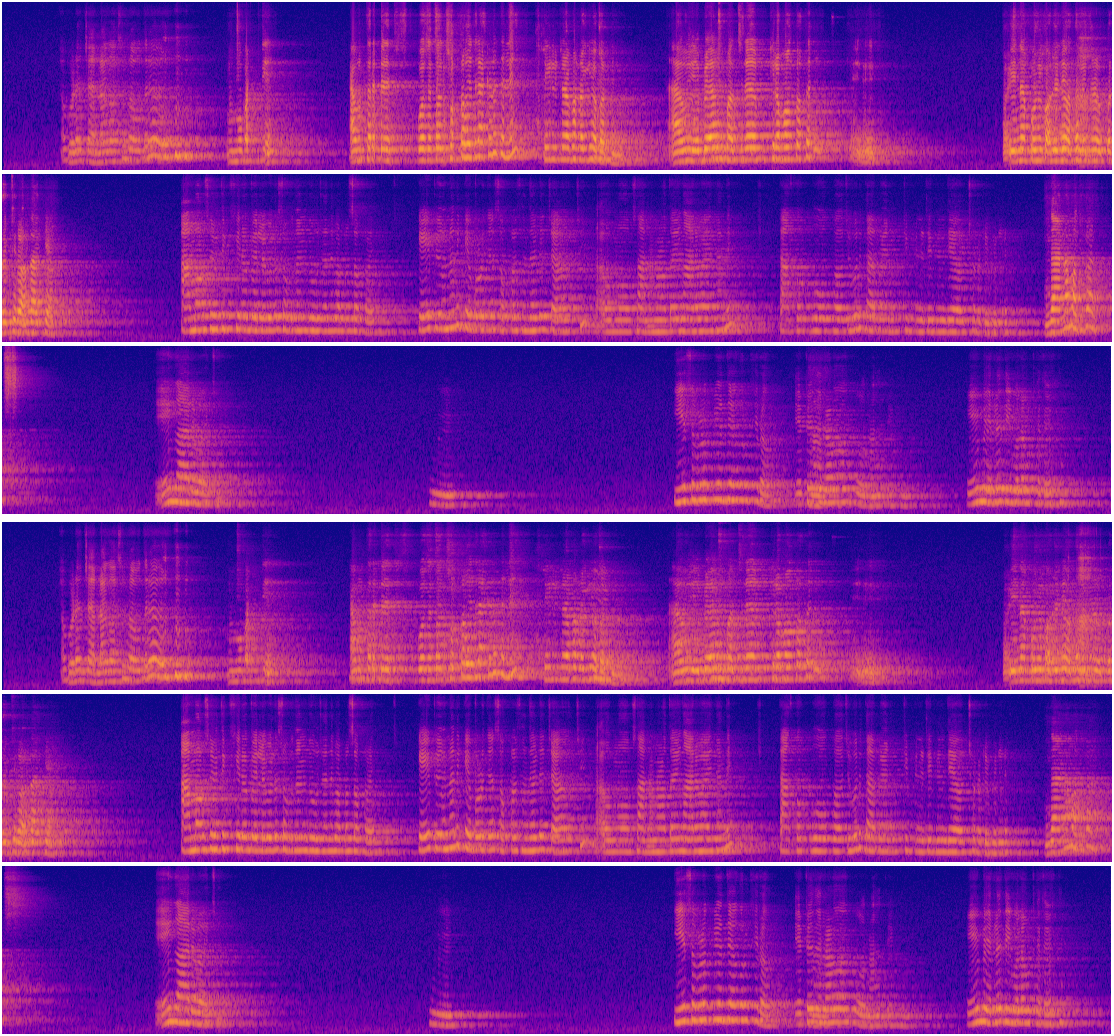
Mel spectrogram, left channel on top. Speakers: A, on the right; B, on the left.
A: ଆଉ ବଢିଆ ଚାଲାକ ଅଛ ସବୁଥିରେ ଆଉ।
B: ମୁଁ କରିଦିଏ।
A: ହୁଁ
B: ଆଗୁରୁ
A: ହୁଁ।
B: ଥରେ ପୁଅ ଯେତେବେଳେ ଛୋଟ ହେଇଥିଲା କିଣୁଥିଲି ଦି ଲିଟର ଖଣ୍ଡେ ଘିଅ
A: ହୁଁ
B: କରିଥିଲି। ଆଉ ଏବେ
A: ହୁଁ
B: ଆହୁରି ମଝିରେ କ୍ଷୀର ବନ୍ଦ କରିଦେଲି ଇ ଏଇନା ପୁଣି କଲିନି ଅଧ
A: ହୁଁ।
B: ଲିଟରେ ଉପରେ ଖିର ନା ଘିଅ।
A: ଆମର ସେମତି କ୍ଷୀର ବେଲେ ବେଲେ ସବୁଦିନ ଧଉଚନ୍ତି ବାପା ସଖାଳେ। କେହି ପିଉନାହାନ୍ତି କେବଳ ଯାହା ସକାଳୁ ସନ୍ଧ୍ୟାବେଳେ ଟିକେ ଚାହା ହଉଚି ଆଉ ମୋ ସାନ ନନନ୍ଦ ତ ଏଇ ଗାଁରେ ବାହା ହେଇଚନ୍ତି। ତାଙ୍କ ପୁଅ ଖାଉଛି ବୋଲି ତା ପାଇଁ ଟିଫିନ ଟିଫିନ ଦିଆହଉଛି ଛୋଟ ଟିଫିନ ରେ।
B: ନା ନା। <unintelligible>
A: ଏଇ ଗାଁ ରେ ବାହା ହେଇଚନ୍ତି। ହୁଁ। ଇଏ ସବୁବେଳେ ପିଅନ୍ତି ଆଗରୁ କ୍ଷୀର
B: ହୁଁ
A: ଏବେ ଦେଲାବେଳକୁ ଆଉ <unintelligible> ହୁଁ ଏଇ ବେଲେ ଦି ବେଲା ଉଠେଇଦେବେ।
